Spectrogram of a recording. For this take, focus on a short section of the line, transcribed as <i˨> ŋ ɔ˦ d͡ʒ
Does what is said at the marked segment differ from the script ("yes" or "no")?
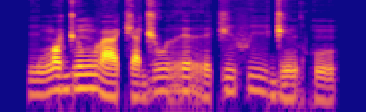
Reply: no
